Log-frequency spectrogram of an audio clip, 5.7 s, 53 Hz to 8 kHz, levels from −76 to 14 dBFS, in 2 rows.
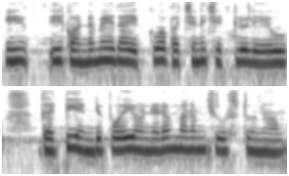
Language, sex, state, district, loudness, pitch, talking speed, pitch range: Telugu, female, Andhra Pradesh, Guntur, -15 LUFS, 225 Hz, 135 wpm, 215-235 Hz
